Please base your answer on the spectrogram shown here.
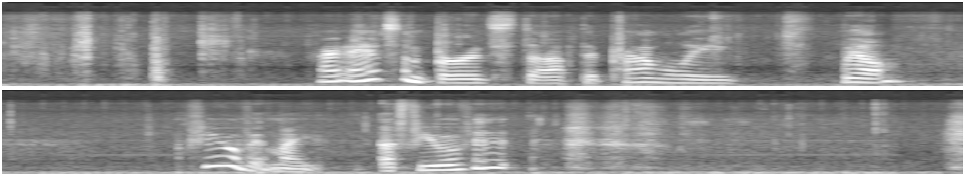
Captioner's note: laughs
